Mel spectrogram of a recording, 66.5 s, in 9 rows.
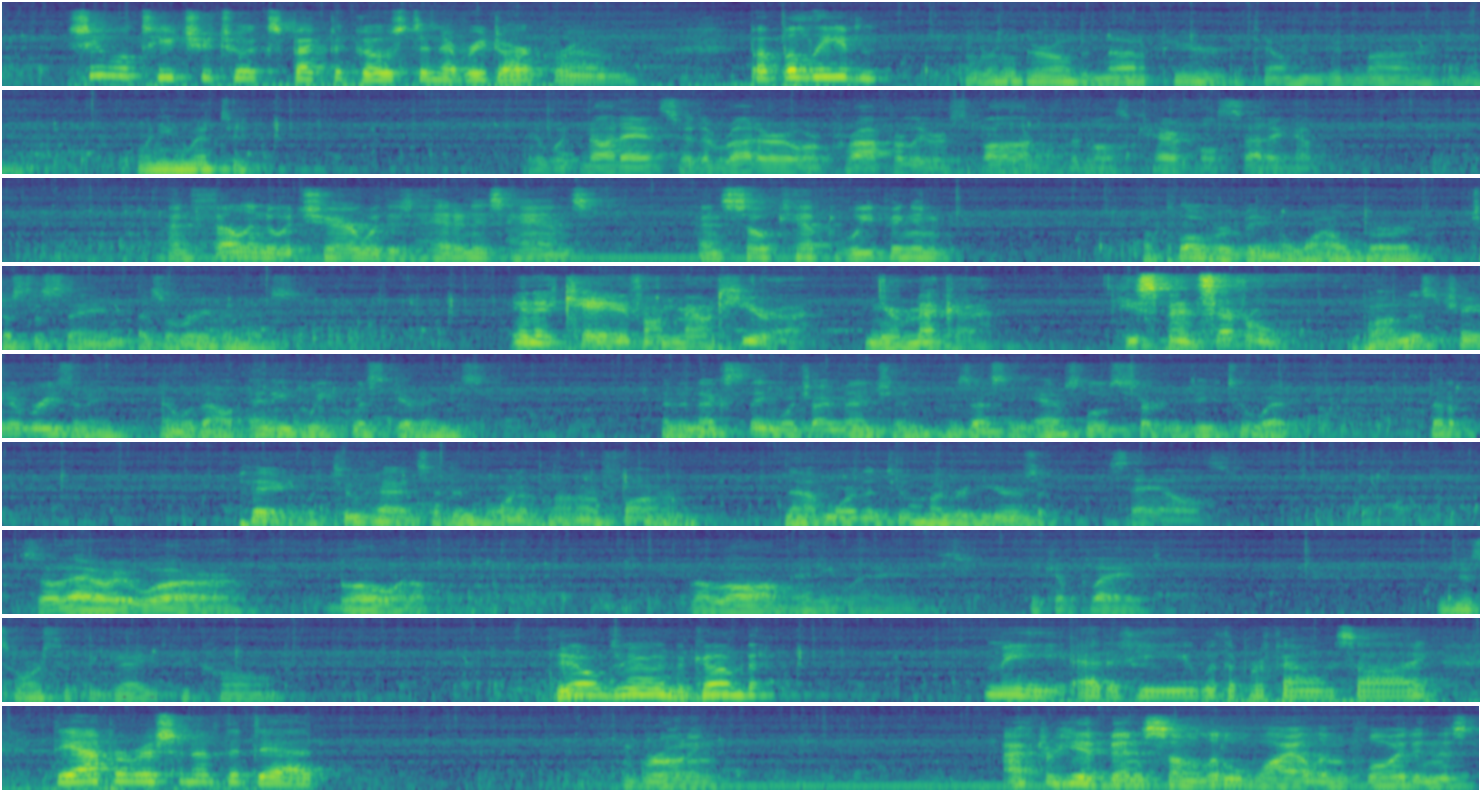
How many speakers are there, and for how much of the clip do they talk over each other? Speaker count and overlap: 6, no overlap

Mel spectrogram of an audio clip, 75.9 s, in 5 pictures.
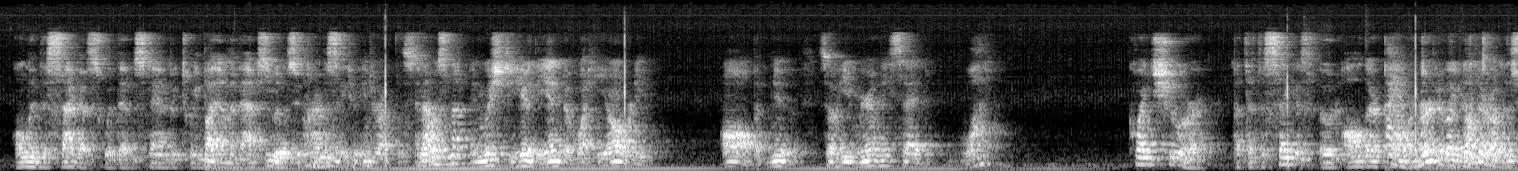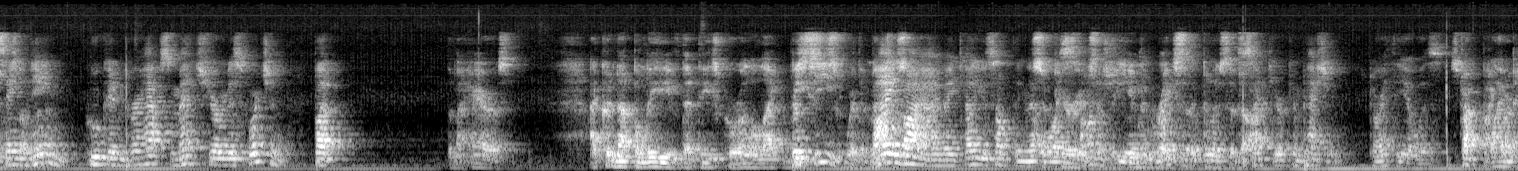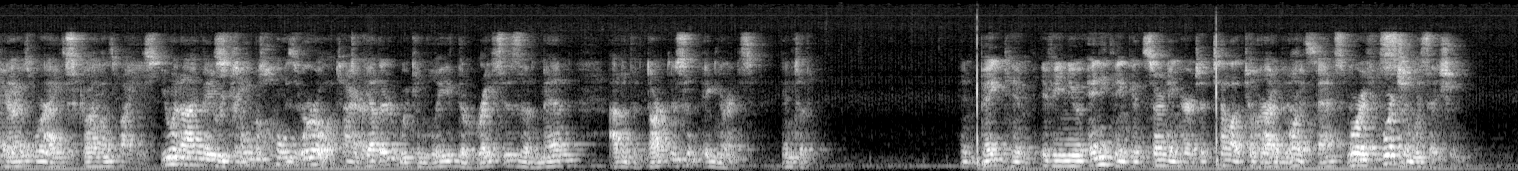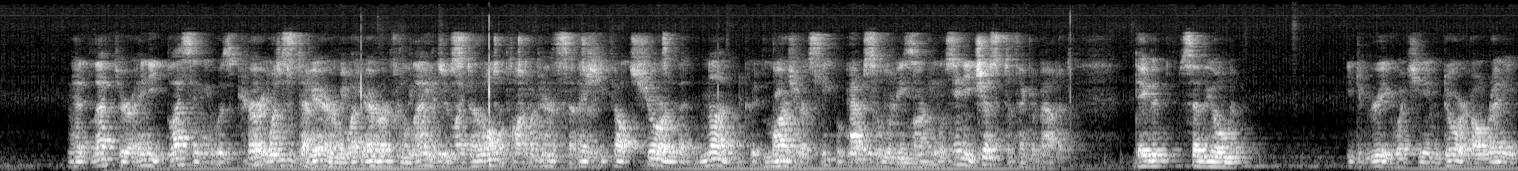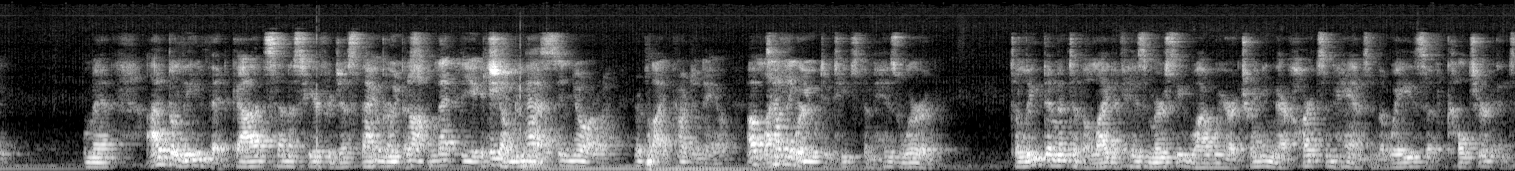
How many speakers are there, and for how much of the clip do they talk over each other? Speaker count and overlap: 2, about 30%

